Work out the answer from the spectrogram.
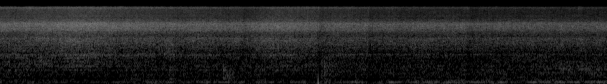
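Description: Onion, garlic and tomato masala paste sizzling in hot oil in a kadhai: a steady hiss that eases slightly after the first few seconds.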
